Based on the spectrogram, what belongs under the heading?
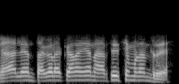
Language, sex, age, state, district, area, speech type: Kannada, male, 18-30, Karnataka, Dharwad, urban, conversation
